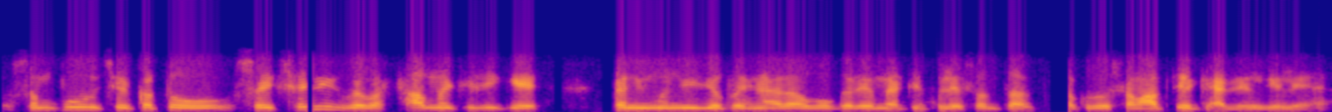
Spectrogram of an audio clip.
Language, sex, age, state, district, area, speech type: Maithili, male, 60+, Bihar, Saharsa, urban, conversation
